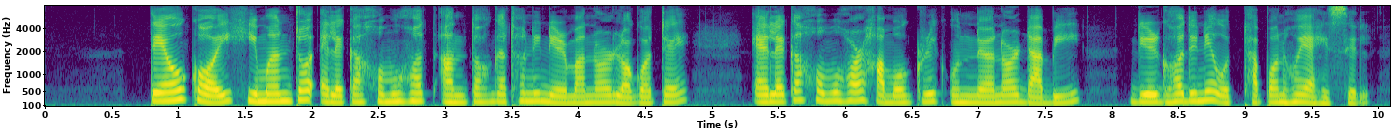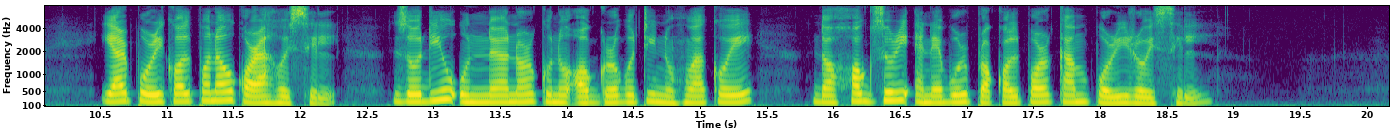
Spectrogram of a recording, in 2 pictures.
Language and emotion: Assamese, neutral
